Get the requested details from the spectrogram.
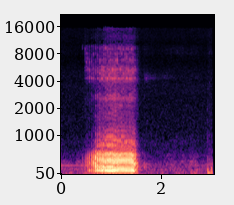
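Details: Snoring: one deep, rattling snore of about a second, with quick fluttering vibration in a low rumble, then quiet breathing.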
